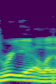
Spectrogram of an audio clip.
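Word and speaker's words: Rielle: Is it Riley? Raleigh? Riel? – I think it was Riel. I think we all agreed on that pronunciation yesterday.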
